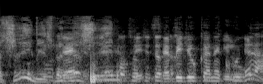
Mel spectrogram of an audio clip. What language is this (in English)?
Hebrew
